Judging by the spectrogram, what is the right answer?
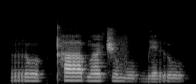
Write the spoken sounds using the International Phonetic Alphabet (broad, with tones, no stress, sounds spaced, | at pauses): r ʊ˦ | kʰ aː˦ b ã˦ t͡ʃ ʊ˦ v uː˨ ɡ͡b e˨ r u˦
